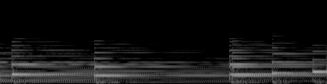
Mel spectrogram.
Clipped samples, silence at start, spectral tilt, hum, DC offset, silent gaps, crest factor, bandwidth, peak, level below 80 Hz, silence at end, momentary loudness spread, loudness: under 0.1%; 0 s; -8.5 dB/octave; none; under 0.1%; none; 14 dB; 4.6 kHz; -22 dBFS; -68 dBFS; 0 s; 14 LU; -37 LUFS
